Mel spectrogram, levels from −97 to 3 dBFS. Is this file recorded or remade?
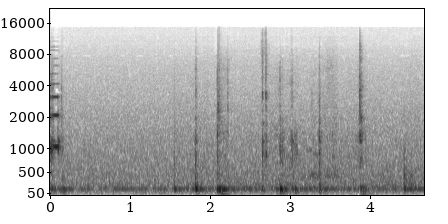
recorded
